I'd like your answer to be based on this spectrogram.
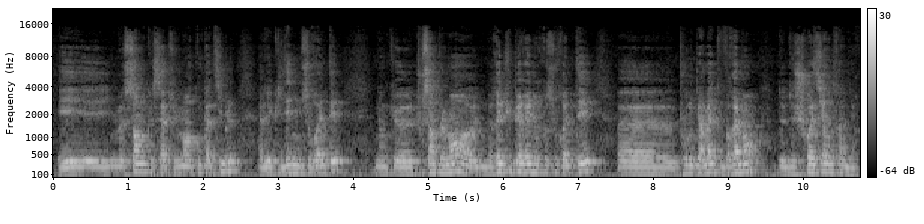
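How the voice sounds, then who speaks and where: A man, a party activist, speaking in a live political discussion, halting with many fillers. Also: medium pitch, a little mellow. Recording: distant echoey room sound.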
